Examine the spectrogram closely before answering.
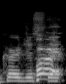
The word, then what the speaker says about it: Kyrgyzstan: Okay, from Kyrgyzstan. Why are you pronounce Jesus J?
